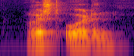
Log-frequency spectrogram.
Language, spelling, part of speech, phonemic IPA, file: Dutch, rustoorden, noun, /ˈrʏstordə(n)/, Nl-rustoorden.ogg
- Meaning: plural of rustoord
